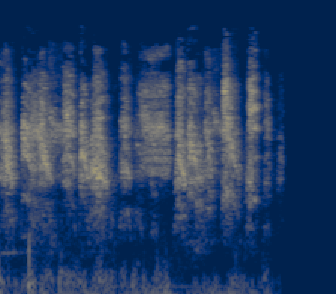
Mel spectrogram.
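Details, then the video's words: Spotted bowerbird giving a harsh, grating run of hissy churrs and rasps, rapid and uneven, lasting about three seconds. "Spotted Bowerbird"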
